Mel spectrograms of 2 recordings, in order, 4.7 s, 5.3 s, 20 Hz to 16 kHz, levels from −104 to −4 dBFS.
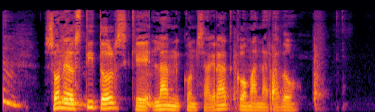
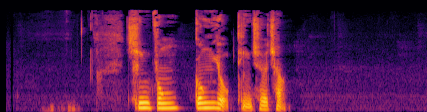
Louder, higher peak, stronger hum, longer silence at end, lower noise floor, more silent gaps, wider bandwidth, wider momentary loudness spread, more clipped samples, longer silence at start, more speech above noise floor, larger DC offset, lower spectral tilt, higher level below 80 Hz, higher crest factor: about the same, -19 LUFS vs -20 LUFS; about the same, 0 dBFS vs -2 dBFS; neither; second, 0.7 s vs 1.75 s; about the same, -63 dBFS vs -65 dBFS; neither; about the same, 11.5 kHz vs 11.5 kHz; second, 16 LU vs 23 LU; neither; second, 0.05 s vs 0.85 s; about the same, 44 dB vs 46 dB; neither; about the same, -5.5 dB/octave vs -5 dB/octave; first, -54 dBFS vs -64 dBFS; about the same, 20 dB vs 20 dB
